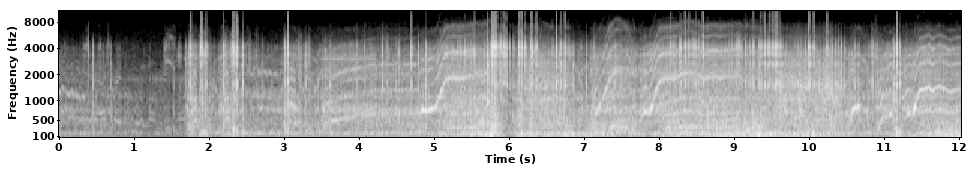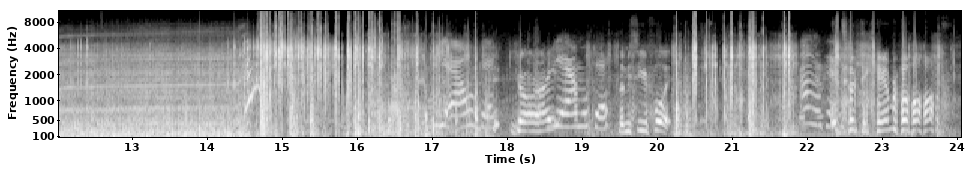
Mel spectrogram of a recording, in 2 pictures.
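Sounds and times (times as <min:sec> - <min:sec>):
toy car motor whining: 0:01.4 - 0:15.0
car crashing and tumbling: 0:14.4 - 0:17.9.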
